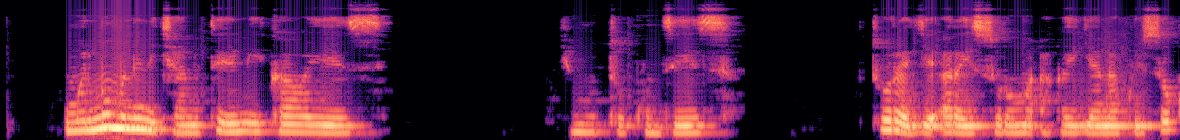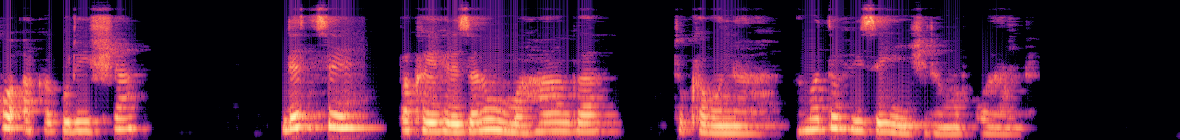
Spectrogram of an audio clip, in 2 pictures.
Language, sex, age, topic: Kinyarwanda, female, 25-35, agriculture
